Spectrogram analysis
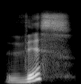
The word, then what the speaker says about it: this: The most difficult pair is this versus these. This, for one thing, is very short and quick. The I sounds like the I in it.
